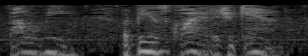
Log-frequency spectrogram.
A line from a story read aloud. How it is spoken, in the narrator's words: says in a whisper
